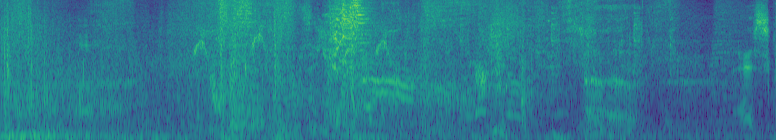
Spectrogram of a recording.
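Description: A Confringo blasting spell going off in the Hogwarts Legacy video game, with booming impacts, crashing debris and clanking mechanical noises over a busy, loud combat mix, some voices underneath.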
